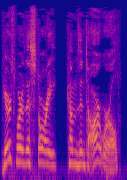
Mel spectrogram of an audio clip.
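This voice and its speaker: A man's voice: high voice, expressive, moderate pace, fairly bright tone, no room sound, studio quality. A man hosting a podcast, rambling and joking through news stories with frequent laughs. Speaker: podcast host. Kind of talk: casual news commentary.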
